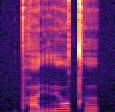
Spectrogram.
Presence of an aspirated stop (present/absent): present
